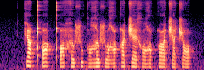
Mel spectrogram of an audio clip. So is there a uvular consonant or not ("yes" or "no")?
yes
